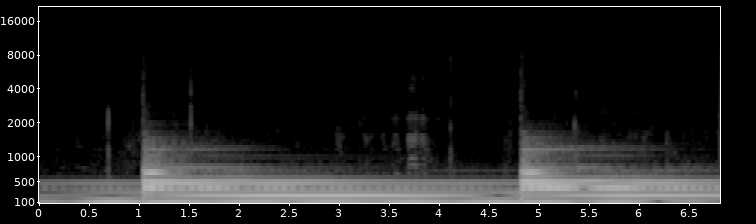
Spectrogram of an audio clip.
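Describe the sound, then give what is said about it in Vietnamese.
A temple bell on Trường Sa island, amid the open sea, is struck twice, several seconds apart. Each deep, resonant strike rings out and hums on in a long, slowly fading tone over a steady low drone. “Tiếng chuông chùa ngân nga giữa mênh mang sóng nước biển khơi gợi trong lòng khách đất liền ra thăm đảo xa một cảm giác thân thuộc.”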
